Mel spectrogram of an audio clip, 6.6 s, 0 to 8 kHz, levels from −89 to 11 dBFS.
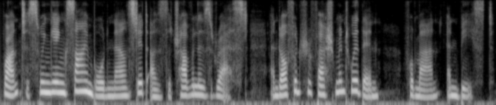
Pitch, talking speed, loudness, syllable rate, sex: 200 Hz, 180 wpm, -17 LUFS, 5.1 syllables/s, female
